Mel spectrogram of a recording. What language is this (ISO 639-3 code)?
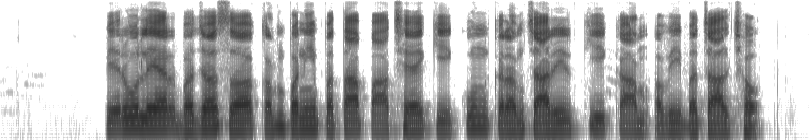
mag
